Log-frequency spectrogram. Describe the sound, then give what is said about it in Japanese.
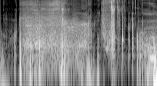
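Crunchy biting and chewing on soft ears in an ASMR recording: many wet, crackling bites in an uneven rhythm, some loud and sharp, with short gaps between clusters. “お耳柔らかくて噛むの楽しい。”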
